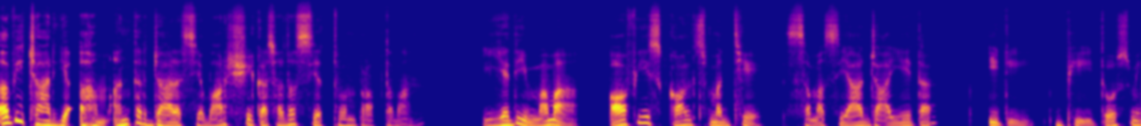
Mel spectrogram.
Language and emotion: Sanskrit, fearful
